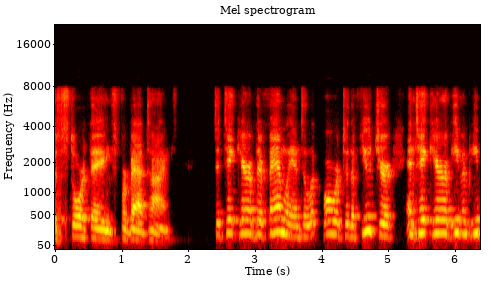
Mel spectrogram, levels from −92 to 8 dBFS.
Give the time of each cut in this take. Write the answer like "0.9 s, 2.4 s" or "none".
2.2 s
